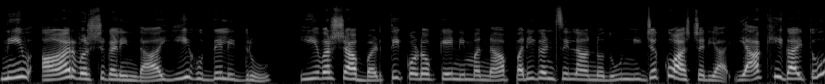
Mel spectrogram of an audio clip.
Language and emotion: Kannada, surprised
